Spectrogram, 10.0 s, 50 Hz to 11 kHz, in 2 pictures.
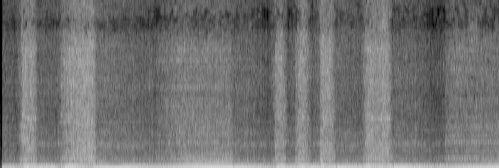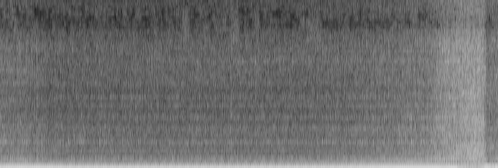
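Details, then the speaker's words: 1963 Plymouth Valiant slant six project car on medium choke, no longer smoking black: blipped repeatedly to stay alive, it surges unevenly, then holds a steady fast speed. It won't idle on its own and acts like a giant vacuum leak; cause unknown. "Also, why why are there no idles? This is weird cuz it runs, but it's acting like a giant vacuum leak."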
